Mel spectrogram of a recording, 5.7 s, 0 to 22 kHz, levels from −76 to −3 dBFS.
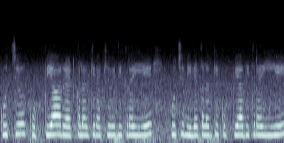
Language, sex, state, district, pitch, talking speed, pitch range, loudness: Hindi, female, Chhattisgarh, Rajnandgaon, 250 Hz, 190 wpm, 245-260 Hz, -15 LUFS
